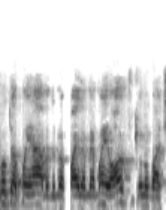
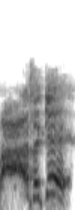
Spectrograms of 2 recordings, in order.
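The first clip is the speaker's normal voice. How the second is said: sharp high mock yell of an angry father; father's yell; 7 semitones higher than usual. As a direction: bark it out like the angry dad at homework. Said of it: "e ele gritava".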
